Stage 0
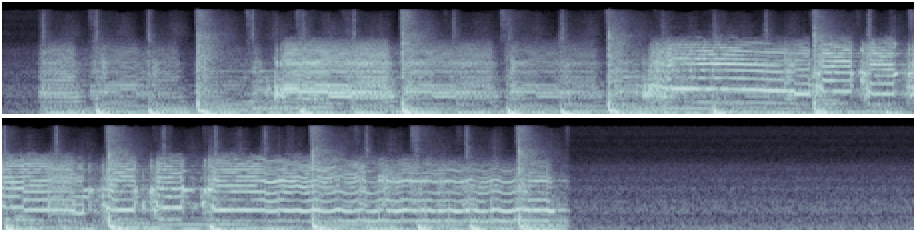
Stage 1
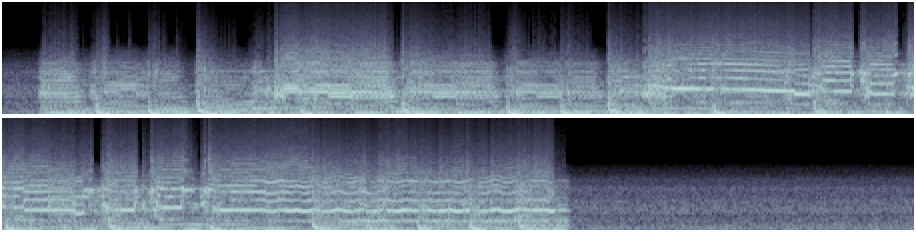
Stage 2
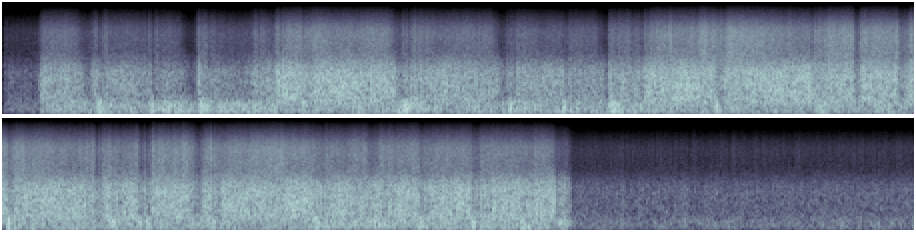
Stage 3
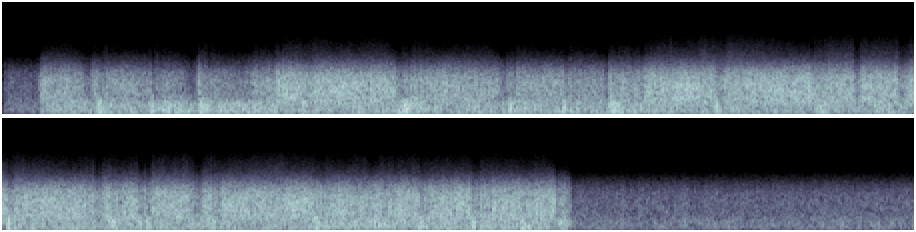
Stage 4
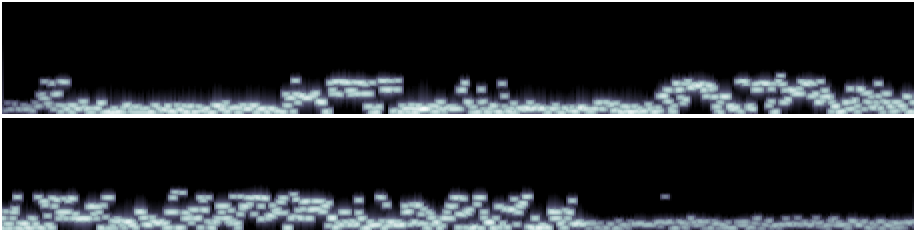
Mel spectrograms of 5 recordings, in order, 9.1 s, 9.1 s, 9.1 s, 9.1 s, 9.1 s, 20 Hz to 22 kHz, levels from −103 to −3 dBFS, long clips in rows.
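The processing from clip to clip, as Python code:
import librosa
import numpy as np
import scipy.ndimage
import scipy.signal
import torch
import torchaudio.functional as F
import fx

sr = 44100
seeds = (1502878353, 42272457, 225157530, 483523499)

y1 = scipy.signal.sosfilt(scipy.signal.butter(4, 1900.0, 'lowpass', fs=sr, output='sos'), x)
y1 = np.clip(10.0 ** (21.5 / 20.0) * y1, -1.0, 1.0) / 10.0 ** (21.5 / 20.0)
y2 = fx.noise_vocoder(y1, sr, seeds[0], bands=3)
y2 = y2 * librosa.db_to_amplitude(1.5)
y3 = scipy.signal.sosfilt(scipy.signal.butter(4, 1300.0, 'lowpass', fs=sr, output='sos'), y2)
y3 = fx.low_shelf(y3, sr, hz=110.0, db=5.0)
y4 = fx.rev_gated(y3, sr, seeds[1], gate_ms=110, shape='rising', drr_db=-6.5)
y4 = fx.wow_flutter(y4, sr, seeds[2], rate_hz=2.1, depth_cents=28.0)
y4 = fx.spec_topn(y4, sr, count=2)
y4 = y4 * librosa.db_to_amplitude(8.5)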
